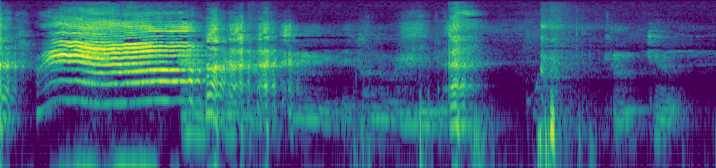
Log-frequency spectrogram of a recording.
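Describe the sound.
A cat in heat lets out a long, wavering, high yowl, and people talk afterward.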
